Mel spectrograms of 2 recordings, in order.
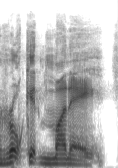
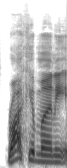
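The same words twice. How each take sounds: First: Playful put-on Scottish burr; hammy Scottish, savouring the name; Scottish accent. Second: Said in the usual way. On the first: Shown as a demonstration. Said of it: "say with a Scottish accent". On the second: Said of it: "fun to say with a Scottish accent".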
